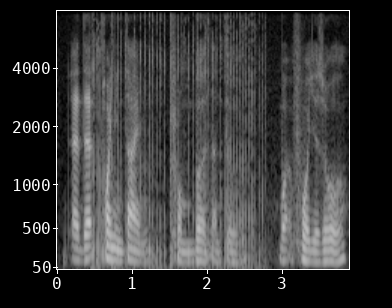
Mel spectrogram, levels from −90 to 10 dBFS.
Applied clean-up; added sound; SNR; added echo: none; Fart; 13 dB; none.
